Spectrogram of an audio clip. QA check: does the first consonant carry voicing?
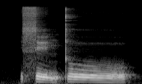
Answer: no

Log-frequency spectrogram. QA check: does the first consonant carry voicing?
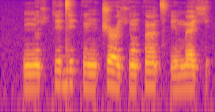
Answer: yes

